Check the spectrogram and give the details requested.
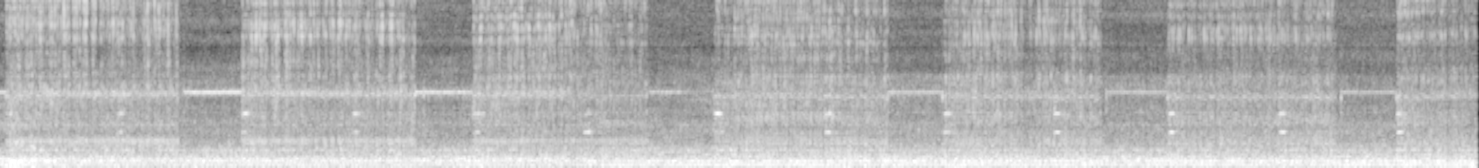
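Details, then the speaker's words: Plasma pen used as the final step after laser resurfacing, on a young man's facial acne scars: a steady buzzing electrical whine with regular brief pauses. "now the last part is going to be the cherry on top which is the plasma pen"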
